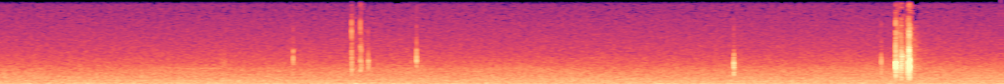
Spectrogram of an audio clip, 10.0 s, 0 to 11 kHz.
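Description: Faint metallic clicks from handling a Colt 1911 pistol, then a sharper double click about nine seconds in.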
